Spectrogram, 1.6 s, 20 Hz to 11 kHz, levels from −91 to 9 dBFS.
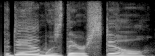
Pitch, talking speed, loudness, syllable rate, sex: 210 Hz, 195 wpm, -14 LUFS, 4.0 syllables/s, female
